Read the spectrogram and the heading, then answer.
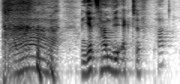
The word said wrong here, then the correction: ActivityPub: und ActivityPub. – Ja. – Mensch. Jetzt, als Nerds hat natürlich direkt falsch ausgesprochen.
